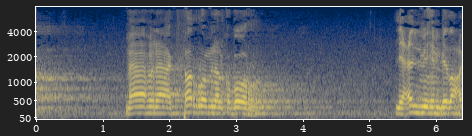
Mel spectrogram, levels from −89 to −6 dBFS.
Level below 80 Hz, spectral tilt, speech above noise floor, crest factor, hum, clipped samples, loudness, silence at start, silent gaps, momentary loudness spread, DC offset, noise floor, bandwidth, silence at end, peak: -52 dBFS; -6.5 dB/octave; 23 dB; 14 dB; none; under 0.1%; -20 LUFS; 0 s; none; 22 LU; under 0.1%; -42 dBFS; 8 kHz; 0 s; -8 dBFS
